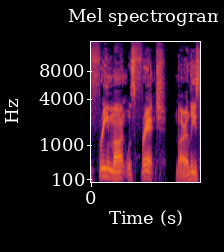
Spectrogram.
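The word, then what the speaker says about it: Frémont: an acute accent and when there's an acute accent over the letter E in French is to indicate that the vowel should be pronounced as an a sort of like cafe or puree in other words the correct pronunciation of Fremont in at least if we had a damn time machine the way that he and his father would have likely said the name is Fremont not Fremont and not front like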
